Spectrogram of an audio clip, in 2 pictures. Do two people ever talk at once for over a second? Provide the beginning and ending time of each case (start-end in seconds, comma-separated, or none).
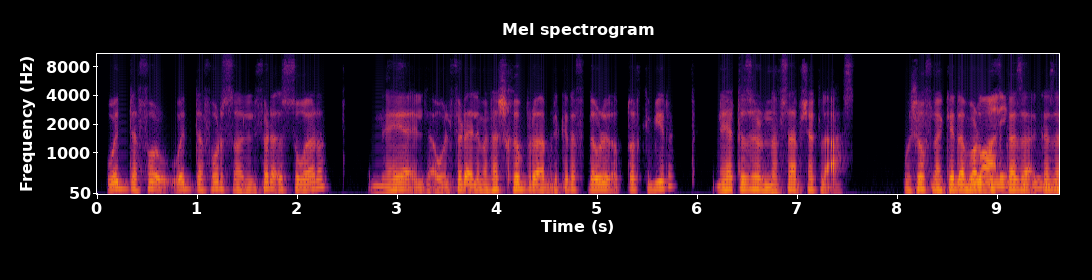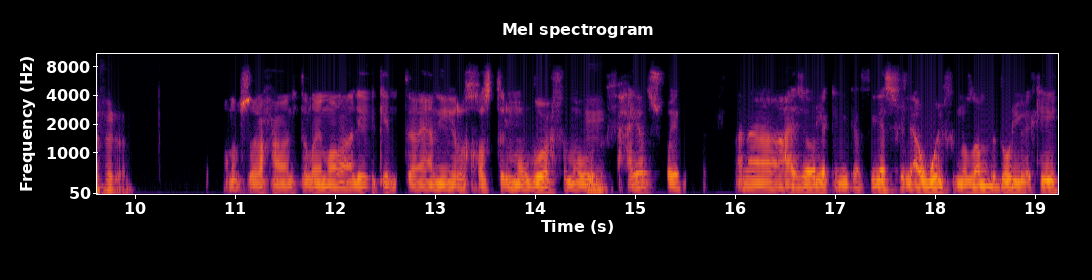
none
